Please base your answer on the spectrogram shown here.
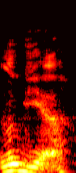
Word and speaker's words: Lugia: The G is silent. It's pronounced Lugia.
